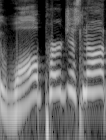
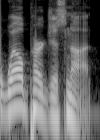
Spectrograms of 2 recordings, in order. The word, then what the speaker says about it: Walpurgisnacht: well, do you say wall purchase knot or well purchase knot? I think you're supposed to pronounce the W like a V, you know, purges not, but I think that's just kind of, you know, doesn't matter.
